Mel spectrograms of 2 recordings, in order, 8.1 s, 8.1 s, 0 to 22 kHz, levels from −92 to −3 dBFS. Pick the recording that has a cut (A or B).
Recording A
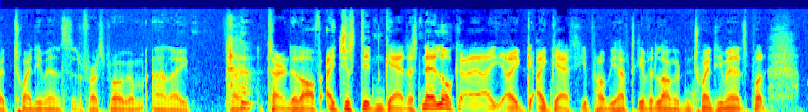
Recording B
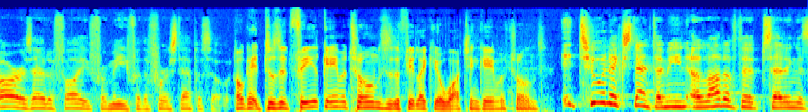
B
